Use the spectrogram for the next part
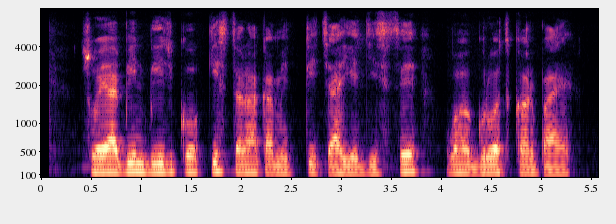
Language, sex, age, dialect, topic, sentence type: Magahi, male, 25-30, Western, agriculture, question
